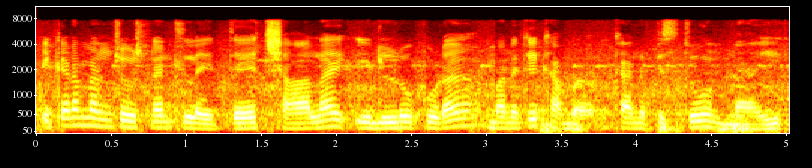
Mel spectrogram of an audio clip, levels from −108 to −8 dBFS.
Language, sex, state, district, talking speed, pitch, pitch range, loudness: Telugu, male, Andhra Pradesh, Sri Satya Sai, 120 wpm, 145 Hz, 135-165 Hz, -13 LUFS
